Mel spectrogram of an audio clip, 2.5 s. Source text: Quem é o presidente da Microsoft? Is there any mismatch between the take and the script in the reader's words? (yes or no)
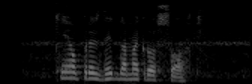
no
